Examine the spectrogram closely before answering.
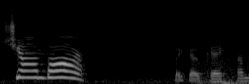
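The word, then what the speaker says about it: Jean Bart: end of jumbo like stop pronouncing the t it's it's pronounced john barr click okay i'm not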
